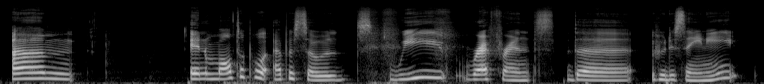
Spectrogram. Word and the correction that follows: Haudenosaunee: peoples. – Oh, yes. – And that's not how you pronounce it. – Oh. – Or at least that's not how the people in my certificate online course are pronouncing it. – Okay, tell us. – Okay, well, now I forget, so give me a moment. – Haudenosaunee. – Oh. – Haudenosaunee. – Yes.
